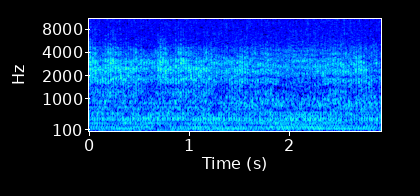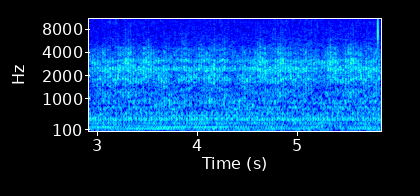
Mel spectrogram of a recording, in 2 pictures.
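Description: In the naval strategy game Task Force Admiral, several sections of aircraft dive together, their propeller engines making a steady, rough droning roar that stays constant and fairly loud throughout.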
